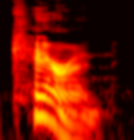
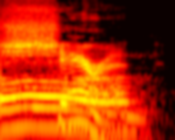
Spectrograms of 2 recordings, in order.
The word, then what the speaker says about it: Charon: The Charon from Greek mythology is actually pronounced Karen and not Sharon.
